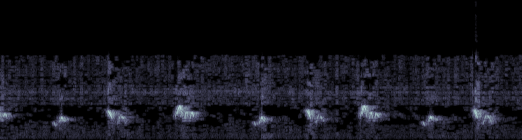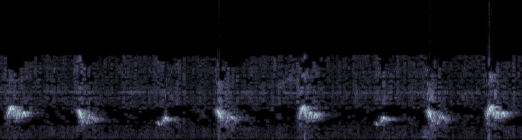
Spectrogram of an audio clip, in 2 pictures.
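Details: Ruby-crowned Tanager delivering a sustained run of around nineteen quick, bright chirps, about two per second, varying a little in pitch from note to note, with steady faint background hiss.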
